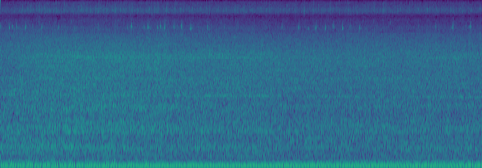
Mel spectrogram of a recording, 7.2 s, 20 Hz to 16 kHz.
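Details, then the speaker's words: GM 4.8/5.3/6.0 V8 after replacing oil pressure sending unit, intake gaskets and knock sensors: low, steady idle with an even pulse, no knocks, ticks or hiccups; oil pressure now reads correctly, no injector leaks seen; normal idle. "let's make sure we don't have any fuel injector leaks see any on this side seems to be idling good"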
